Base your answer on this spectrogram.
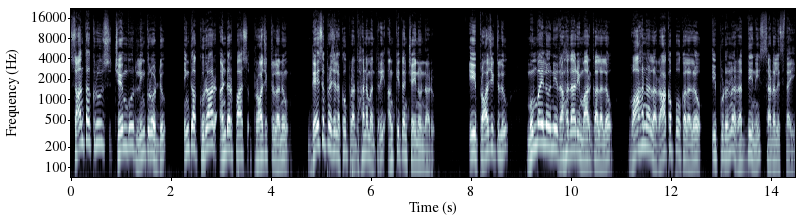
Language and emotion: Telugu, neutral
